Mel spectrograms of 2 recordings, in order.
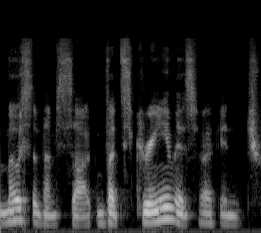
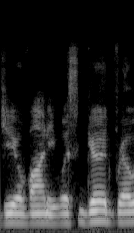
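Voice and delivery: plain

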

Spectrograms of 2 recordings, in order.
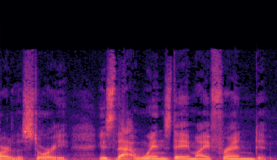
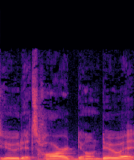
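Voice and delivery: joking, jokey tone. Recalling a man who challenged him before his mission, jokingly quoting him. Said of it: "he jokingly was like".

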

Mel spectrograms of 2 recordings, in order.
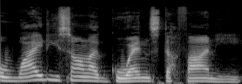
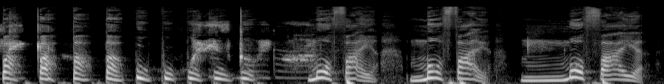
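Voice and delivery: put-on Caribbean accent, higher pitch; 8 semitones higher, 4 dB louder than usual. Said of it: "that's [name] when she speaks".

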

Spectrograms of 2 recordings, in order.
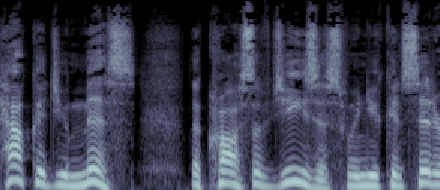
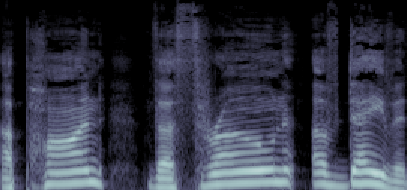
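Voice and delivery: very slow, deliberate, drawn out word by word; 2 semitones higher than usual. Speaker reads a scripture passage aloud, saying it very slowly. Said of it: "I'm saying that so slow".

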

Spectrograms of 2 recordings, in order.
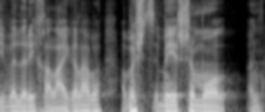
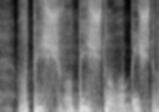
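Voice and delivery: acted, mock-panicked voice; 2 semitones higher than usual. After missing the train, speaker imitates people panicking at him. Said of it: "Leute tun mir panisch an".

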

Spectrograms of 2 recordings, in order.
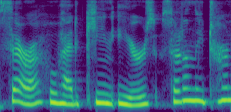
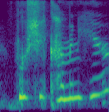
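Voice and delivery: panicked whisper, much higher; 9 semitones higher than usual. Narrator reads Ermengarde whispering back to Sarah in the dark: panic-stricken whisper. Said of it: "Ermengarde whispered back, panic-stricken".

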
